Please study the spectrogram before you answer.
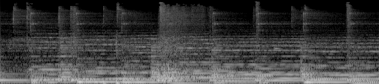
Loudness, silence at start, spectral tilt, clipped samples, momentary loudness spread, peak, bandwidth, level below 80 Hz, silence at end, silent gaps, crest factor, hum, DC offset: -22 LUFS; 0 s; -6.5 dB/octave; under 0.1%; 3 LU; -8 dBFS; over 20 kHz; -34 dBFS; 0 s; none; 14 dB; none; under 0.1%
